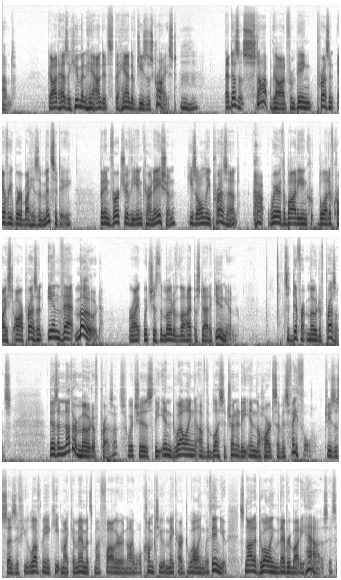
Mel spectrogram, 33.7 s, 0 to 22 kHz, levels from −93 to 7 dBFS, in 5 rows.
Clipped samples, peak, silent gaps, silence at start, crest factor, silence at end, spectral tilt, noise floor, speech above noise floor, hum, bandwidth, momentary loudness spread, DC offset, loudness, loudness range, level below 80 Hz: under 0.1%; -4 dBFS; none; 0 s; 14 dB; 0 s; -6 dB/octave; -43 dBFS; 26 dB; none; 16 kHz; 10 LU; under 0.1%; -18 LUFS; 5 LU; -38 dBFS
